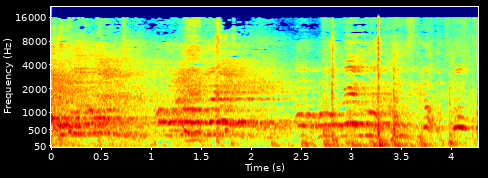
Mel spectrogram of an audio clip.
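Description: Young men's voices shouting and carrying on in a room, with several sharp thuds, the loudest about three seconds in.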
